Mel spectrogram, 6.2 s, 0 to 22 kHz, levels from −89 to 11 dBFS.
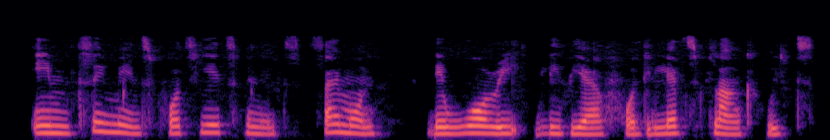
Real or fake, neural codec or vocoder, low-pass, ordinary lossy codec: real; none; none; none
